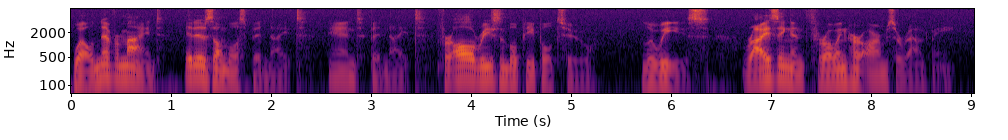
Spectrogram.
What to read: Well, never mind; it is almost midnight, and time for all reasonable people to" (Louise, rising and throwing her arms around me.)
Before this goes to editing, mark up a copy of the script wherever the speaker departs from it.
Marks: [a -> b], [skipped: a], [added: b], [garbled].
Well, never mind; it is almost midnight, and [time -> midnight] for all reasonable people to" (Louise, rising and throwing her arms around me.)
